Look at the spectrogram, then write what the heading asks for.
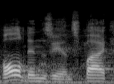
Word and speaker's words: Waldensians: There were others like the Waldensians, and rightly pronounced Waldensians, by Peter Valdo, who stood against, as a priest early on, he stood against priesthood.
